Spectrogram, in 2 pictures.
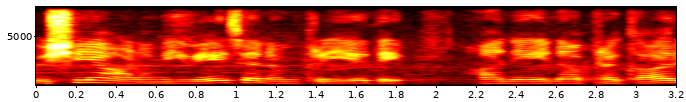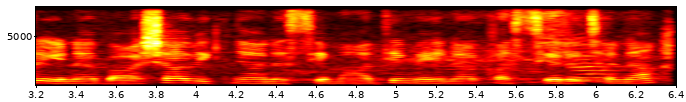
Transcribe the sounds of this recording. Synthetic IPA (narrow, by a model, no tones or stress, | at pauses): ʋiʂɐjaːɳɐmiʋeːd͡ʒɐnɐmk̪ɾijed̪e | ɐneːnapɾɐɡaːɾeːnɐbʱaːʃaːʋiɡ̚ɲaːnɐsjɐmaːd̪ʱjɐmeːnɐkɐsjɐɾɐt͡ʃɐna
